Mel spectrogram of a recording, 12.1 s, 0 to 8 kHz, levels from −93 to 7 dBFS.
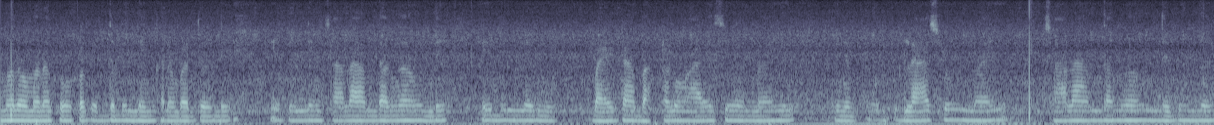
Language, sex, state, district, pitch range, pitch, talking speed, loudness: Telugu, male, Andhra Pradesh, Srikakulam, 115-120 Hz, 115 Hz, 120 wpm, -23 LUFS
